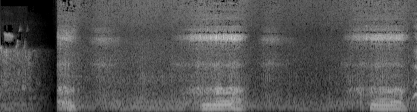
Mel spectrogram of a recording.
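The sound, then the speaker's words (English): A man snores loudly on a Saturday morning in slow, rhythmic cycles, each breath a rasping rumble, with a cat purring softly underneath between the snores. “It is the sound of her Saturday morning, a snoring man.”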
